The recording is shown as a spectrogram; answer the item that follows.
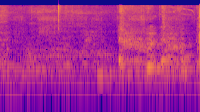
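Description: A man coughing, a few short coughs in the second half after a quiet first second.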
